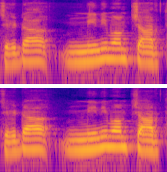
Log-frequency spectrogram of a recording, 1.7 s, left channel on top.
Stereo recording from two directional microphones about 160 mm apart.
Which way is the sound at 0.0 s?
5° left (ahead or behind).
